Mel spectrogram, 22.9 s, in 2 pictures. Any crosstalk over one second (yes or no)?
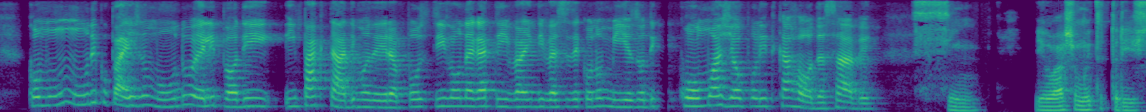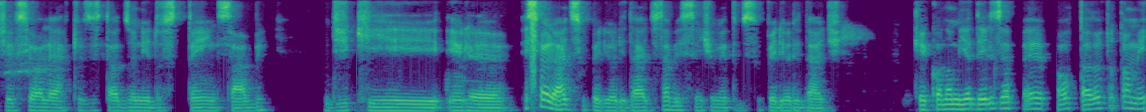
no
